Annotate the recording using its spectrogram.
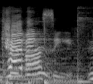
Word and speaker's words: Gervasi: Both of you said my last name wrong you both said my last name different ways at the same time, and I loved it. – Wait. Oh, no. I'm sorry. – No, Kevin. Gervasi. No, Kevin actually said it right.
